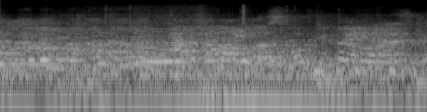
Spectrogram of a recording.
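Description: Indistinct talking and chatter of voices, with no clear words, in a large shop.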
